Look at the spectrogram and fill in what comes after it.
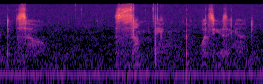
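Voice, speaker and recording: A soft-spoken woman whispers at a fairly slow pace, with big swings in loudness. Noticeable background noise sits behind her. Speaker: vlogger. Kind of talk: casual vlog chat. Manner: soft ASMR whisper. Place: home room. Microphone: phone near.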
